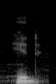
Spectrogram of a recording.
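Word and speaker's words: Hygd: Hid. We're going to call it hid and pretend that G is silent.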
